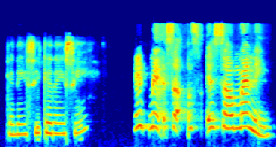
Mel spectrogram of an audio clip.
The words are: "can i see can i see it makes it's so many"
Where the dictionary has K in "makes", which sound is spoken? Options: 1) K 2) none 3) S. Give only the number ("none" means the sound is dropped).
2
